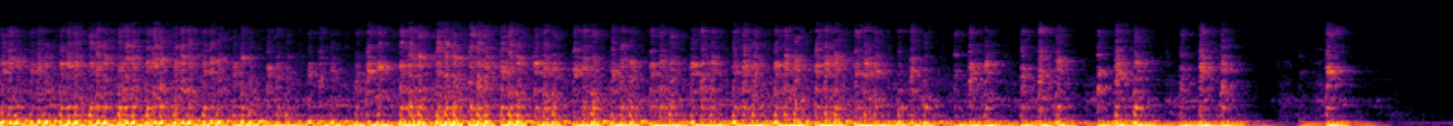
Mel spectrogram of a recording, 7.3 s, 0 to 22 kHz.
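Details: Cheap $200 forklift after ignition work, distributor cap refitted: loud, uneven low chugging with irregular beats as it runs and then dies down; a cylinder missing, traced to a bad plug.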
